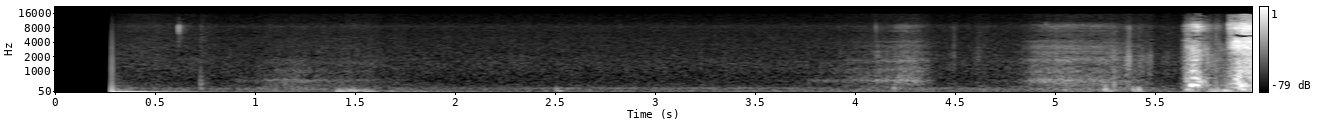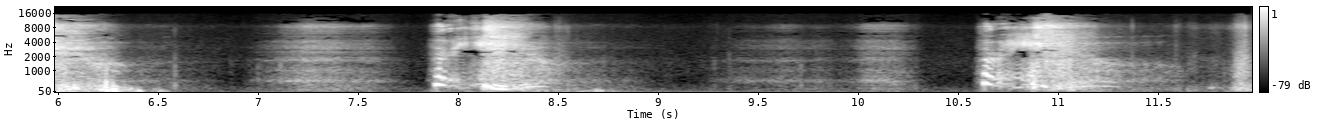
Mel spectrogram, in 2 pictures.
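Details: A woman at the end of a cold, just woken up, gives several loud, explosive sneezes, each preceded by a short in-breath, in a quiet room.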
